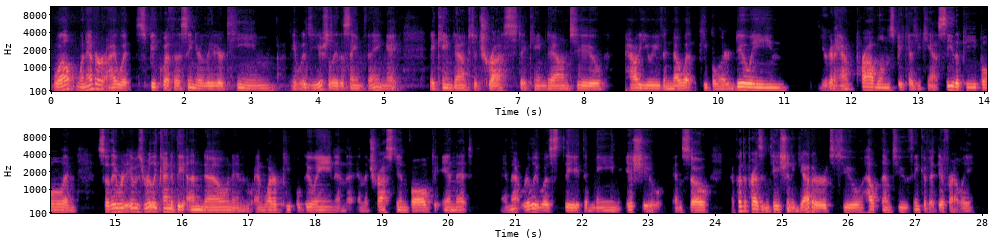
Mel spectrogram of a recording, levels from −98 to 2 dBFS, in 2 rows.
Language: English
